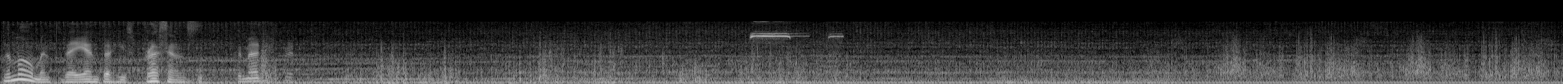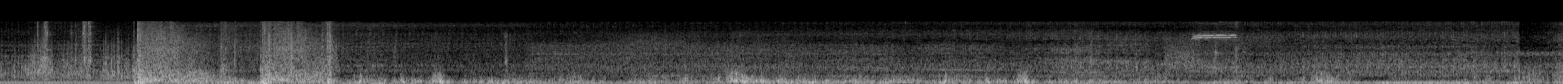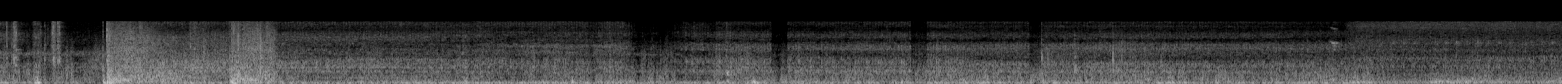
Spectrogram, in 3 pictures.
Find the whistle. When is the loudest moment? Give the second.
8 s.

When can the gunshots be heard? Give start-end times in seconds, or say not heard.
16.0-19.1, 31.3-34.0.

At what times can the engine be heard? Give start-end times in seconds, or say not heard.
0.0-46.8.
